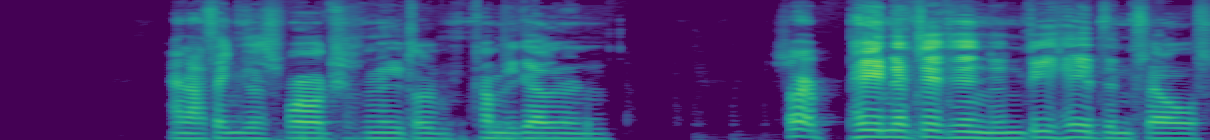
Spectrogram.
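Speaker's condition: Cerebral palsy; limited use of right hand

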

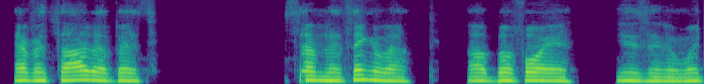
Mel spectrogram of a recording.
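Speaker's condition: ALS; progressive neurodegenerative

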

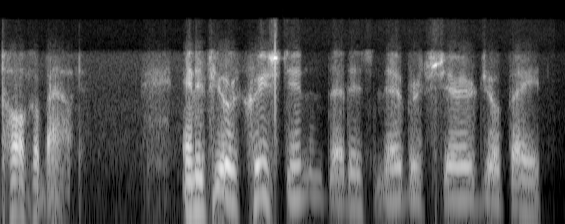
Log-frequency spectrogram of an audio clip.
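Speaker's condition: Cerebral palsy; wheelchair user

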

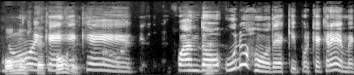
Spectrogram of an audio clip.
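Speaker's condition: No condition

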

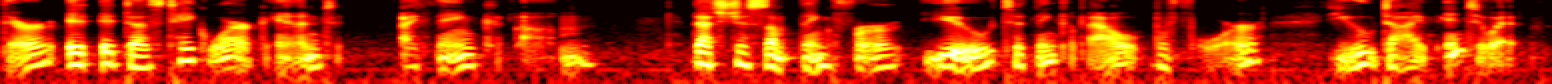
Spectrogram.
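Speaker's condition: Spasmodic dysphonia; voice audibly affected

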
